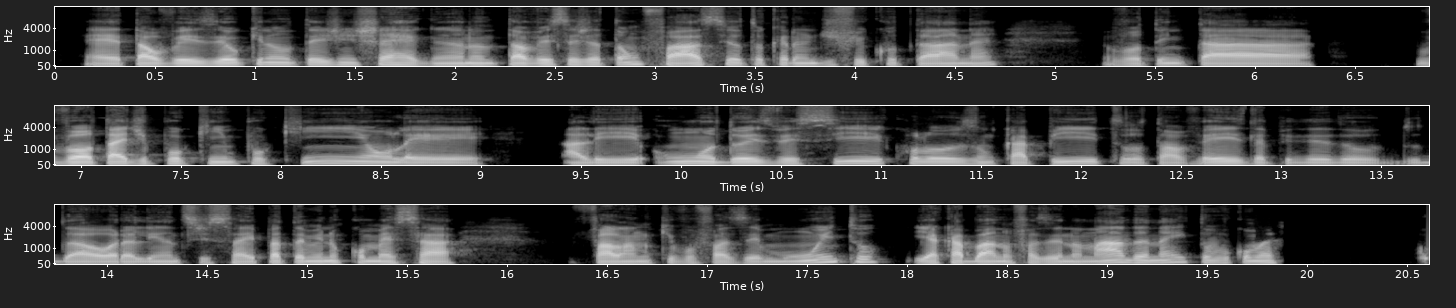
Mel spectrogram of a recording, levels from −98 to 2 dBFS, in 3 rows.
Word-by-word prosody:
eh, 90 0 0
talvez 100 -1 +3
eu 105 0 +6
que 130 - -4
não 120 -1 +1
esteja 110 0 0
enxergando, 105 -3 0
talvez 105 0 +3
seja 110 -1 0
tão 125 +3 -1
fácil 105 -4 +3
e - - +4
eu - - +3
estou 110 +1 -5
querendo 105 -2 -2
dificultar, 100 -2 -2
né. 100 +6 -5 0.5
Eu - - -14
vou 95 0 -3
tentar 95 -3 +2 0.5
voltar 105 +2 +6
de 105 +1 -5
pouquinho 110 0 -2
em - - -5
pouquinho, 115 +3 -3
ler 95 -2 0 0.4
ali 90 +1 0
1 120 +2 0
ou 115 - +4
2 105 0 +3
versículos, 110 -1 -1
1 105 - -5
capítulo 110 0 -2
talvez, 100 +3 0
depender 95 0 -4
do 90 -4 -3
do 85 - -13
da 90 0 +1
hora 90 0 +3
ali 90 +1 -2
antes 90 -1 -6
de 90 - -9
sair, 90 -1 -1
pra 105 - +2
também 105 0 0
não 110 - +1
começar 100 -3 0 0.7
falando 95 -1 +3
que 105 - -8
vou 95 -1 -8
fazer 95 0 -3
muito 145 - -2 0.2
e 105 - -1
acabar 100 0 +4
não 100 - -2
fazendo 95 -1 -2
nada, 120 +5 +4
né. 130 +4 -1
Então 120 -6 -5
vou 110 - -5
começar 110 -1 -1 0.5
com - - -16
100 Hz, 180 wpm, -24 LUFS, 95-110 Hz, 0.7 s, eu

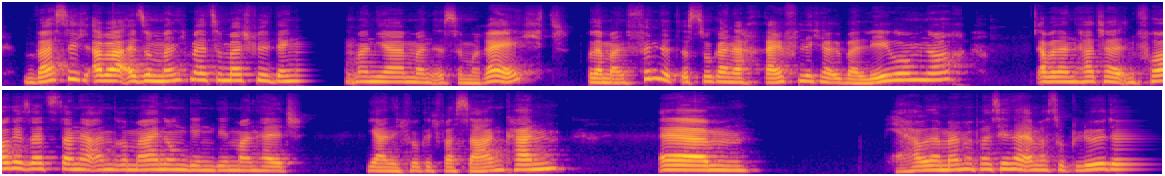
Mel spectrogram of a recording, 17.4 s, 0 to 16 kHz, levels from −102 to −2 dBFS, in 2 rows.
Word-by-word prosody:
Was 210 - 0
ich 280 -7 0
aber 245 0 +7
also, 230 +2 +2
manchmal 270 +4 0
zum 265 -2 -1
Beispiel 260 -1 0
denkt 235 +1 -3 0.2
man 215 0 -3
ja, 205 -1 0
man 185 -3 -3
ist 160 +1 -9
im 160 -2 -6
Recht 205 +5 0
oder 180 -1 +2
man 165 -1 -3
findet 320 - -3
es 200 0 -6
sogar 215 -1 -1
nach 190 0 -2
reiflicher 200 +2 0
Überlegung 200 - +1
noch, 295 +1 -3 0.5
aber 210 0 +1
dann 210 -1 0
hat 215 0 -3
halt 200 -3 +1
'n 180 - -6
Vorgesetzter 245 +2 0
'ne 220 -2 -1
andere 210 +1 -4
Meinung, 210 +1 0
gegen 190 -1 -5
den 185 0 -6
man 180 -1 -4
halt 170 -1 -4 0.4
ja 165 -2 -3
nicht 155 0 -6
wirklich 165 0 -10
was 160 0 -6
sagen 165 +5 -1
kann, 225 +5 +1 0.7
ähm 195 -2 +6 1.1
ja, 150 +7 -5
oder 195 +1 +1
manchmal 210 +3 0
passieren 230 +1 -2
halt 220 - +2
einfach 200 +1 -4
so 195 - -7
blöde 220 +4 -1
210 Hz, 175 wpm, -20 LUFS, 185-235 Hz, 1.1 s, aber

